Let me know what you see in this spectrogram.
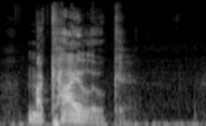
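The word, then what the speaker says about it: Mykhailiuk: Mikhailuk.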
